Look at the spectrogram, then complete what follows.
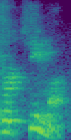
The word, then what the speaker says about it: Rikimah: I love that I love that no it's Rima awesome awesome tell us about your like how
